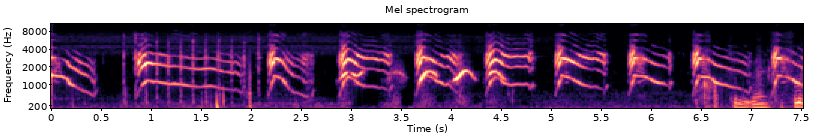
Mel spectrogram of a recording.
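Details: Loud cries from one of three abandoned stray-born puppies discovered inside a backyard plastic greenhouse: a run of high, falling, whining yelps roughly every three quarters of a second, one ending in a rougher lower squeal.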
